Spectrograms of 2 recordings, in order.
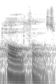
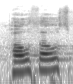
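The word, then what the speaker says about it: pothos: to this panel continue poos p o t h oos spelled like pot host is that's that plan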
